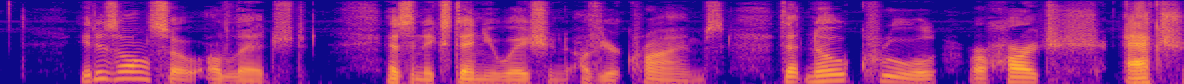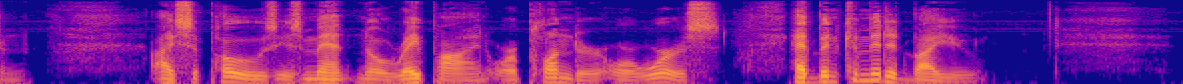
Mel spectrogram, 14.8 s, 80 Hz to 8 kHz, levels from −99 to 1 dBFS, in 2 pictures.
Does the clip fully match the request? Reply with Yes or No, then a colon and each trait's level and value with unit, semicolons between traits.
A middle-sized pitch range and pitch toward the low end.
No: wide, 5.7 semitones; low, 100 Hz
